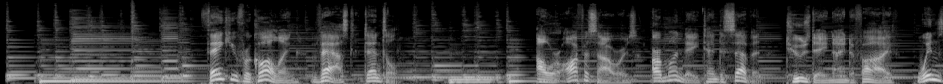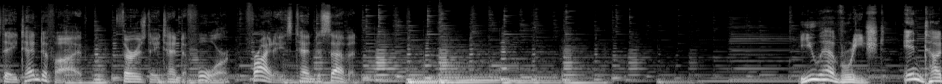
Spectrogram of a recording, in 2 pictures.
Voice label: IVR

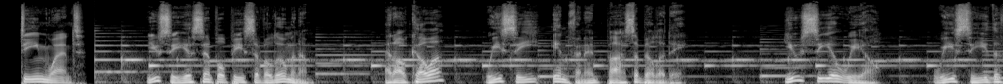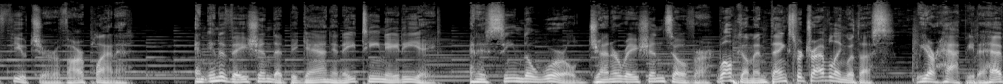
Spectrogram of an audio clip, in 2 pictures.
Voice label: Narration

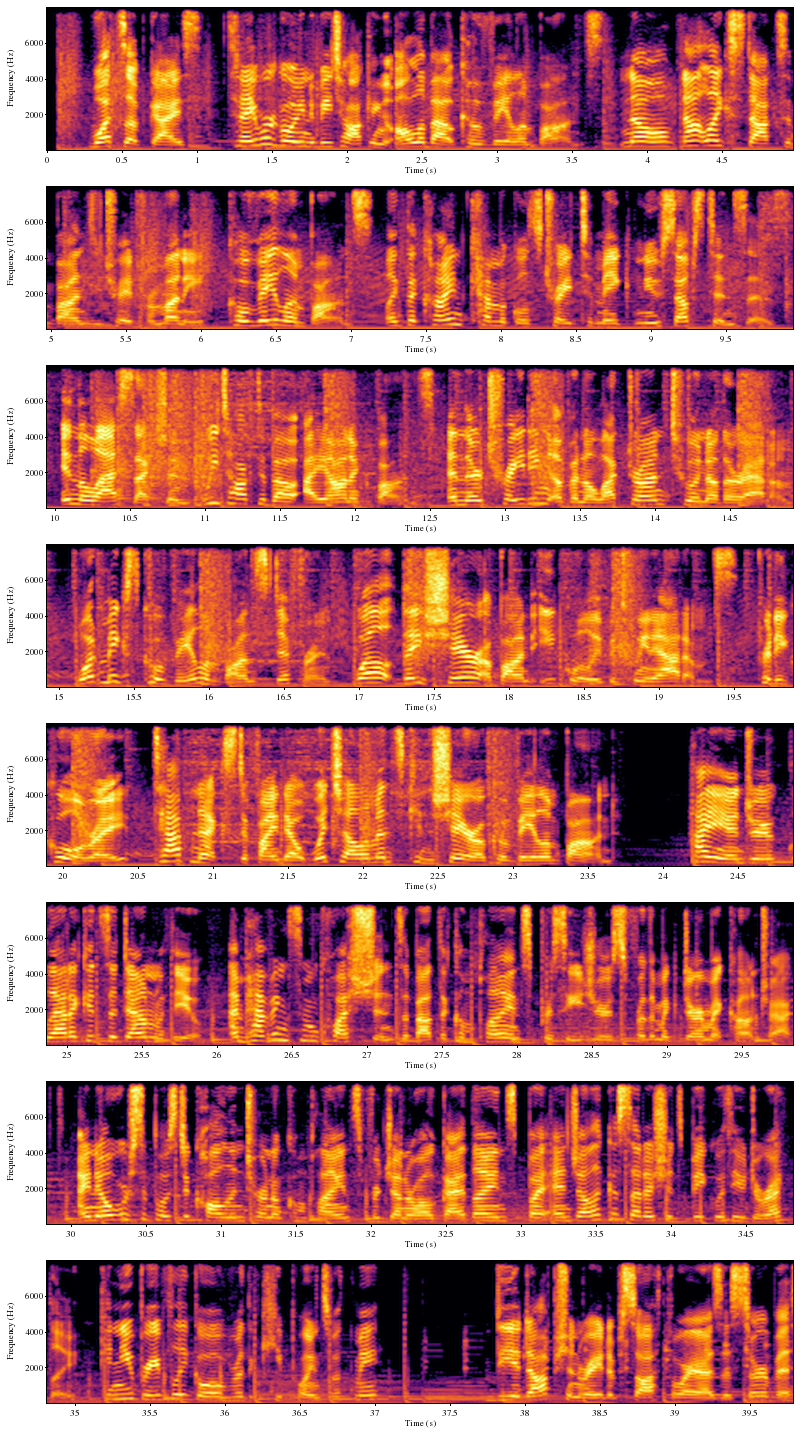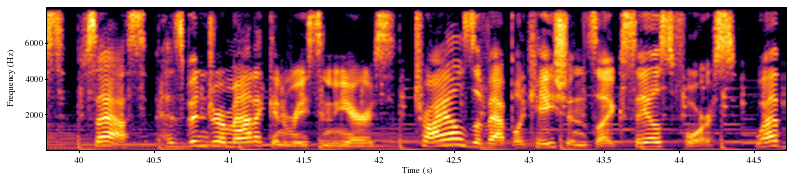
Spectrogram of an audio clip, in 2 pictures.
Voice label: eLearning

